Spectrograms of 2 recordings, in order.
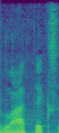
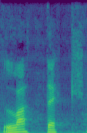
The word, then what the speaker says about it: LaTeX: Para fechar o anúncio, a pronúncia correta de látex é LaTeX, e látex, ou melhor, LaTeX quer dizer Lamportex, sendo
